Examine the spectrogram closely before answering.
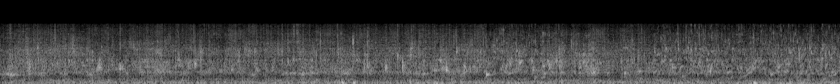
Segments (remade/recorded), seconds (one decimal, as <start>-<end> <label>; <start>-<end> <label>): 0.0-4.8 remade; 4.8-5.5 recorded; 5.5-6.5 remade; 6.5-8.4 recorded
